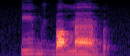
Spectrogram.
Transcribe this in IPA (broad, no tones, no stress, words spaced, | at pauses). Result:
i byɡ͡bɑmæ̃b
